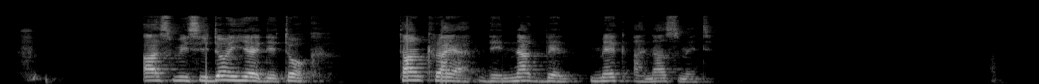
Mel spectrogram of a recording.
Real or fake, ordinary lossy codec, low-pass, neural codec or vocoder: real; Opus, 64 kbps; 9.9 kHz; none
